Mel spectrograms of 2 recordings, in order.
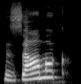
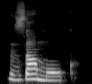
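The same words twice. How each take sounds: First: "замок" stressed on the first syllable, ZA-mok. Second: "замок" stressed on the last syllable, za-MOK; stress on second syllable. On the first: Teacher showing learners how stress changes meaning, "замок" stressed on ZA. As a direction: punch the ZA in "замок", second vowel reduced. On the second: Teacher showing learners how stress changes meaning, "замок" stressed on MOK. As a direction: land on a full O in "замок". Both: Shown as a demonstration. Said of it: "meaning of the word depends on it".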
